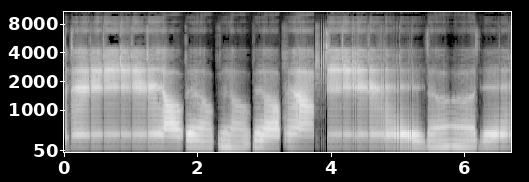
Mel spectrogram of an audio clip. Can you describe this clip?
generated using a speech synthesis program, using random syllables and letters. filtered high-end noise and added light reverb. Slowed, stretched and filtered again for noise. added heavy phaser.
